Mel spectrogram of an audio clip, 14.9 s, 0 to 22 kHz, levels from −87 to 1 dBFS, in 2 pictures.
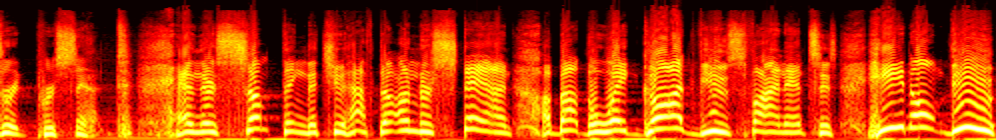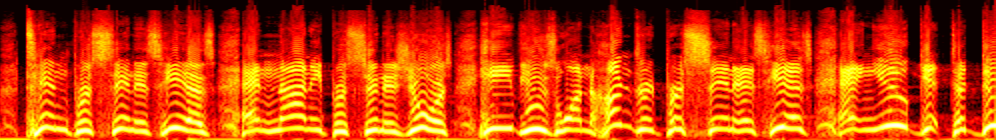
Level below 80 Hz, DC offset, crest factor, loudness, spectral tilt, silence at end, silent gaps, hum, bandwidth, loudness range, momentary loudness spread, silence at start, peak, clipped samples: -44 dBFS; under 0.1%; 8 dB; -9 LUFS; -4 dB/octave; 0 s; none; none; 16 kHz; 3 LU; 7 LU; 0 s; 0 dBFS; 0.8%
